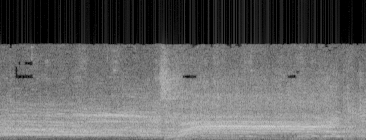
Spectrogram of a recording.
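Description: A man lets out a loud, drawn-out shout that dips and then rises in pitch before holding steady, ringing out over a busy, noisy background.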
